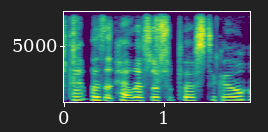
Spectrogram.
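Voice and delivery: soft mutter under the breath, to oneself. Voicing a confused character reacting to what just happened: muttering under his breath. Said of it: "mutter under his breath".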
